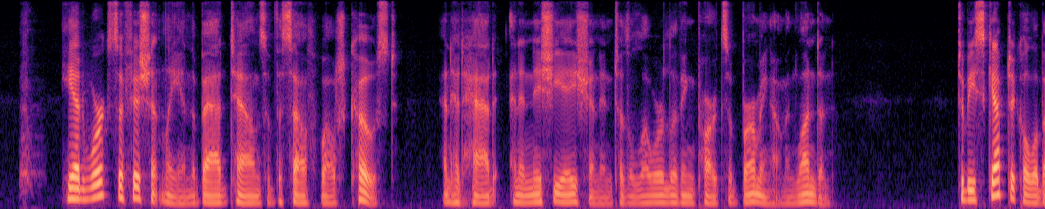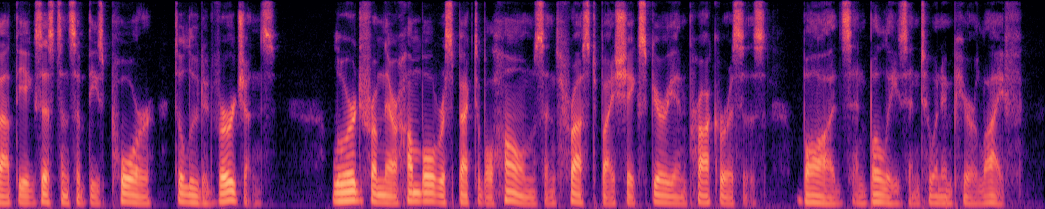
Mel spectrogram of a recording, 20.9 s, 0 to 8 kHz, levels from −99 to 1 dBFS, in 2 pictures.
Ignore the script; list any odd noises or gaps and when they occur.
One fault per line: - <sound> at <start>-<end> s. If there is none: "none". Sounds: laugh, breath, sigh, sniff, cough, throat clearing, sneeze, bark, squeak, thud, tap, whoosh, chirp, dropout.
- bark at 0.2-0.5 s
